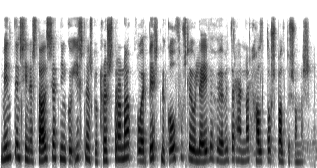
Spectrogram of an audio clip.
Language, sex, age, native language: Icelandic, female, 40-49, Icelandic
